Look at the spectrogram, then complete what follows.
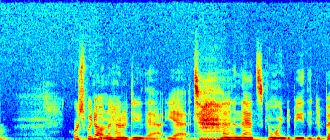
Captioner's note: chuckles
